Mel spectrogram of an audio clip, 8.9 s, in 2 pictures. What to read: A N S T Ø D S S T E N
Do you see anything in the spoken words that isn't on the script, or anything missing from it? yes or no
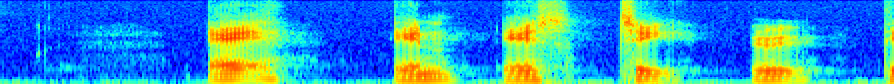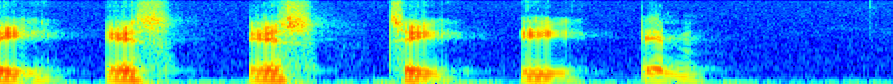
no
